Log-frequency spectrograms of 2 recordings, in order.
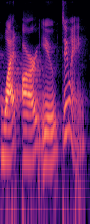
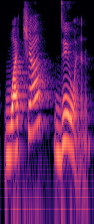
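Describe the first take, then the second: First: Every word is said fully and separately. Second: The first words merge into one reduced sound. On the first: "this is easier for me to say than" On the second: "I combine the sounds into one"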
